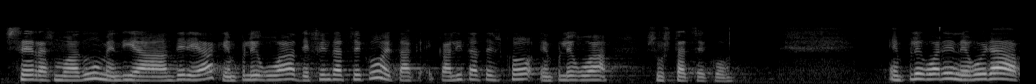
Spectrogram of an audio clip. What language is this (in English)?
Basque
